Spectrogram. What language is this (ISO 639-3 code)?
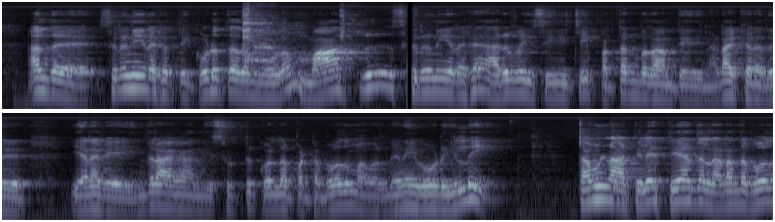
tam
